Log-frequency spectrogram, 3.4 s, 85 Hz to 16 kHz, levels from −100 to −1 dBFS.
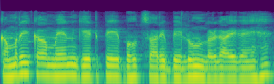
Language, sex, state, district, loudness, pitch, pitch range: Hindi, male, Jharkhand, Deoghar, -13 LUFS, 135 Hz, 125-140 Hz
